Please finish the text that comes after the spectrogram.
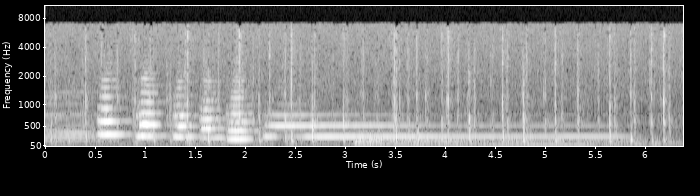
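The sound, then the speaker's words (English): Horses being ridden at noon up the almost deserted main street of El Cater clip-clop on the hard street in a steady, unhurried rhythm of sharp knocks, heard over a brief melodic phrase that settles into a long sustained low tone. “It was noon of the second day when we rode up the almost deserted main street.”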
